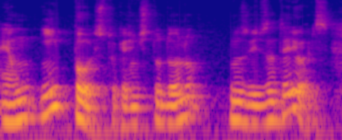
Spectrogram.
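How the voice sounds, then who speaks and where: Audible room echo surrounds a man whose dark, mellow tone carries lively intonation. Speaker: law lecturer. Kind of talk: lecture. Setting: home recording.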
